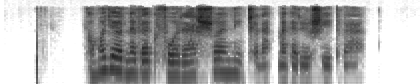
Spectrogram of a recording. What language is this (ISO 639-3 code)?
hun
